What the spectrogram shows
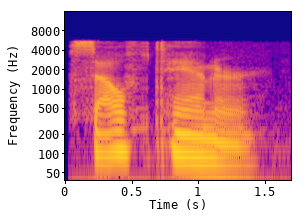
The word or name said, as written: self-tanner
